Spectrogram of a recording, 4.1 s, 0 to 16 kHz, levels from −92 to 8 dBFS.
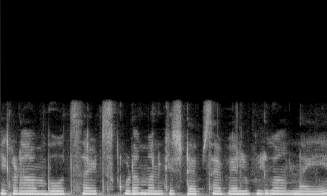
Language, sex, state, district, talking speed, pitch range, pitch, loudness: Telugu, female, Andhra Pradesh, Krishna, 130 wpm, 215-230 Hz, 220 Hz, -13 LUFS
